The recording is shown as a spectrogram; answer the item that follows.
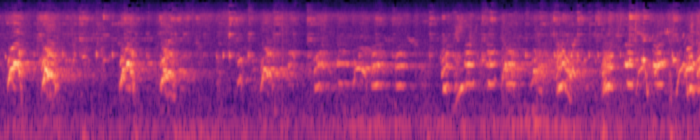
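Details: Young Transylvanian Hounds in intensive midsummer wild boar hunting training, a pack giving dense, overlapping high barks and yelps in rapid irregular bursts, several dogs calling at once with no pause.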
